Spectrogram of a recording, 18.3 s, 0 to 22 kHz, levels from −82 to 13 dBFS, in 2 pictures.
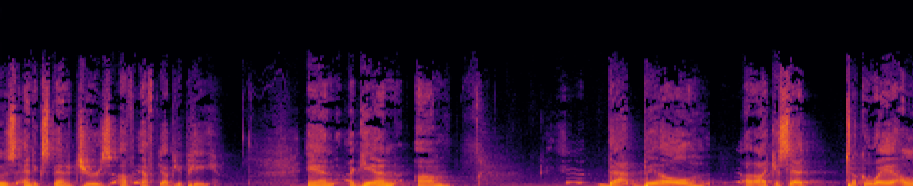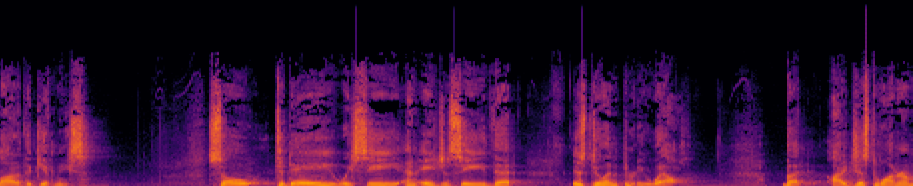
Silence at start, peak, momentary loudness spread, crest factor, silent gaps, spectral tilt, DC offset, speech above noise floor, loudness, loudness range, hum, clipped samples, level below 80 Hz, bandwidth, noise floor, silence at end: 0 s; 0 dBFS; 13 LU; 16 dB; none; -4 dB/octave; under 0.1%; 37 dB; -15 LUFS; 5 LU; none; under 0.1%; -40 dBFS; 15.5 kHz; -51 dBFS; 0 s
